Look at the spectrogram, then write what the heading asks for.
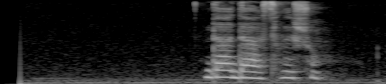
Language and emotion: Russian, neutral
